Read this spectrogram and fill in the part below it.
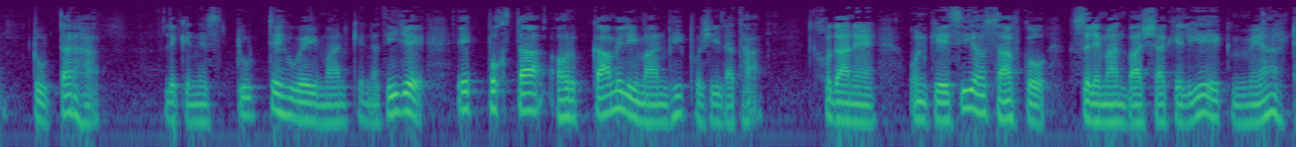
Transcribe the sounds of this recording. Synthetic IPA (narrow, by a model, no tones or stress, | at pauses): ʈuːʈ̚t̪aɾɐɦa̰ | leːkɪnɪsʈuːʈ̚t̪eɦʊeiːmaːnkenɐ̰t̪iːd͡ʒeːk̚pʊxt̪aɔːɾkaːmɪliːmaːnbʱipʰʊːʃiːd̪at̪ʰa̰ː | xʊd̪ane | ʊ̰nkeɪsiɔːɾsaːfko | sʊleːmãːnbaːd̪ʃakelieeːkmɪjaːɾʈʰ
